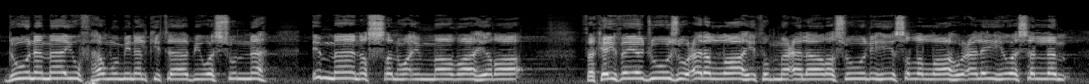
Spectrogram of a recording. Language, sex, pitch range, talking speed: Arabic, male, 235-260 Hz, 115 wpm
